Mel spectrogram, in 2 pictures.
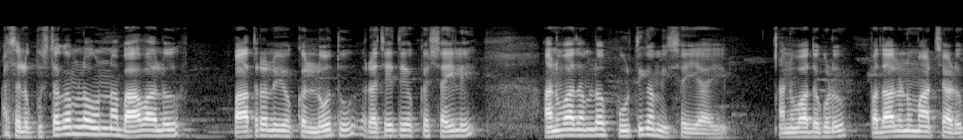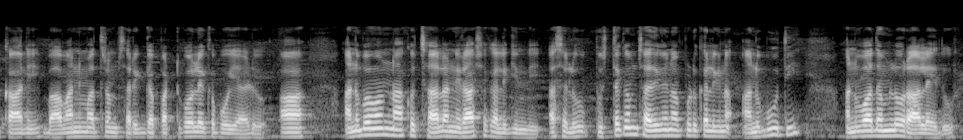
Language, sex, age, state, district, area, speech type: Telugu, male, 18-30, Telangana, Komaram Bheem, urban, spontaneous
